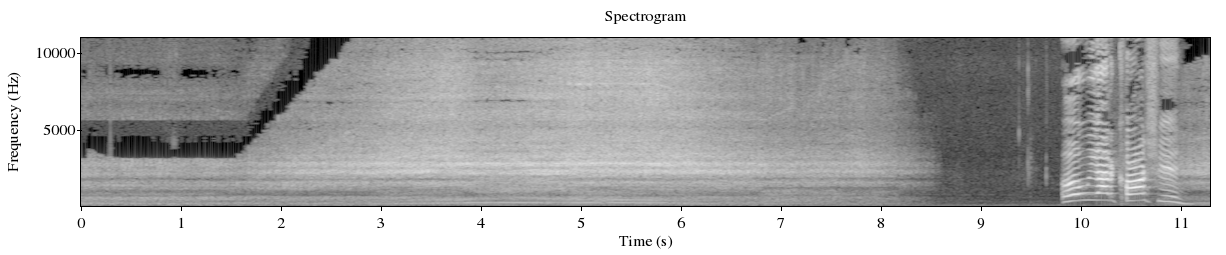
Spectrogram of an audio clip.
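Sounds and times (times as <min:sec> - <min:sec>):
pack of race car engines accelerating at a race restart: 0:00.0 - 0:08.6
speech: 0:10.8 - 0:11.2.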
